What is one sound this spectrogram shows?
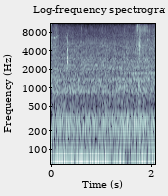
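A hand rustles against a leather seat.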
